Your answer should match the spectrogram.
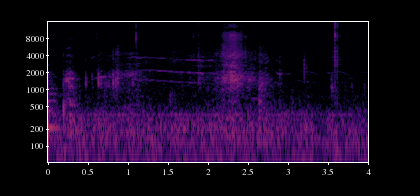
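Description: Near silence with faint handling of a small plastic syrup cup: a soft rustle about two seconds in and a small tick near the end, with a faint thin high tone around the one-second mark.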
